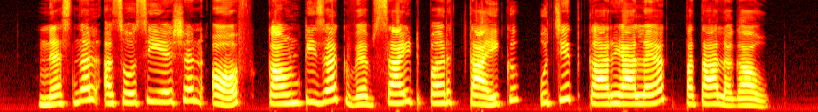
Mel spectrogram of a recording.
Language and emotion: Maithili, neutral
